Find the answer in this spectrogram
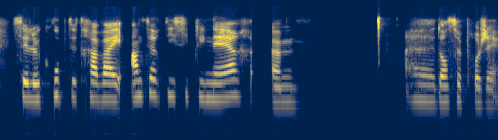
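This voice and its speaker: Against a quiet background, a woman with a non-native accent speaks with ordinary pitch variation. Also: dry, close sound with no echo. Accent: non-native French, audible. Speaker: federal health official. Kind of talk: webinar presentation. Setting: online webinar. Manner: halting, frequent self-corrections.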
